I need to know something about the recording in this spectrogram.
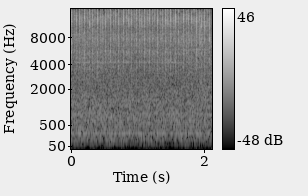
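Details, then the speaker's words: Fuel injector pulsed on the bench by a homemade ignition coil and injector tester: fast, even ticking buzz of normal opening and closing. "Au acioná-lo, nós vamos ouvir o barulhinho. Aqui está o barulhinho"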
